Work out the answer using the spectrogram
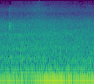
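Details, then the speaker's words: A Vespa scooter engine gives a low, steady drone with a faint loose rattle on the crankcase side. The rattle usually disappears when that side is pressed upward. "Oke, ada salah satu penyakit di bagian selahan ya. Ada bunyi ee ngeleter. Nah, kayak kayak gini ada bunyi ngeleter."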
